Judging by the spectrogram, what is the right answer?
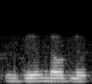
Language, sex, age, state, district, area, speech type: Telugu, male, 18-30, Telangana, Mahabubabad, urban, conversation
